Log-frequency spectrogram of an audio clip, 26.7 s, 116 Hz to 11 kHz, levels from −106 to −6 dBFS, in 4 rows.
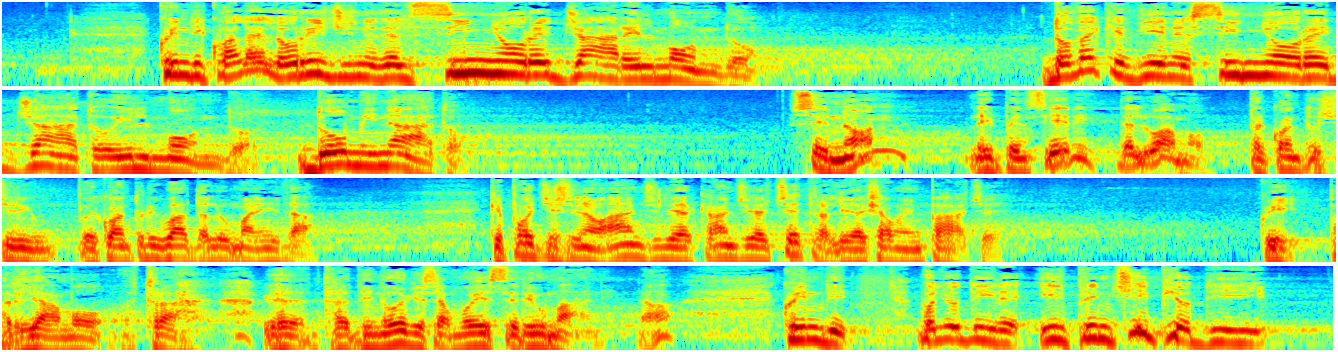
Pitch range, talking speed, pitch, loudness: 145-210 Hz, 125 wpm, 185 Hz, -18 LUFS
